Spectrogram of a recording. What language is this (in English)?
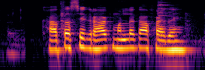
Chhattisgarhi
